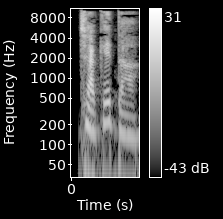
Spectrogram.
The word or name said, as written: chaqueta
